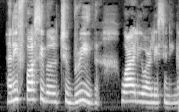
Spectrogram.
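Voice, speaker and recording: A woman with an Israeli accent, fairly high pitch, fairly even intonation and a moderate pace. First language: Hebrew. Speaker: sex and couple therapist. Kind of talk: live talk. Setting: online live video session. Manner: halting, many fillers.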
